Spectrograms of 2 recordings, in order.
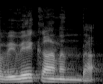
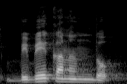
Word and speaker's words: Vivekananda: Because in Bengal all the A will become O. In Bengali it is never Vivekananda, it is Bibekanando.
